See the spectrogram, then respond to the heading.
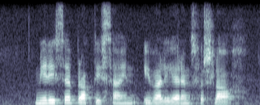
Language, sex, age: Afrikaans, female, 20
